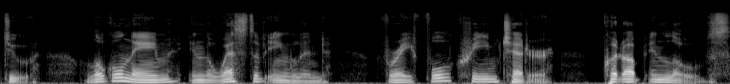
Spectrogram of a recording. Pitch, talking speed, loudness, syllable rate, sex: 110 Hz, 140 wpm, -19 LUFS, 3.6 syllables/s, male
